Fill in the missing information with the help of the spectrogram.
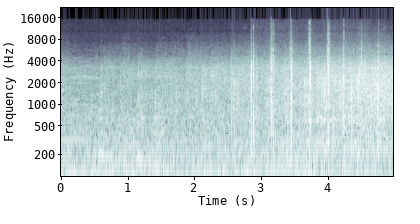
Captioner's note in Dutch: Start applaus; applaus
